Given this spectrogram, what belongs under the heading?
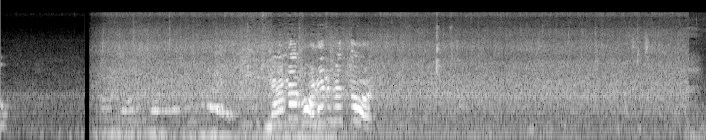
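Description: Rain pattering steadily outdoors during a short walk, a broad continuous hiss that starts abruptly and runs to the end, with people talking briefly over it.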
